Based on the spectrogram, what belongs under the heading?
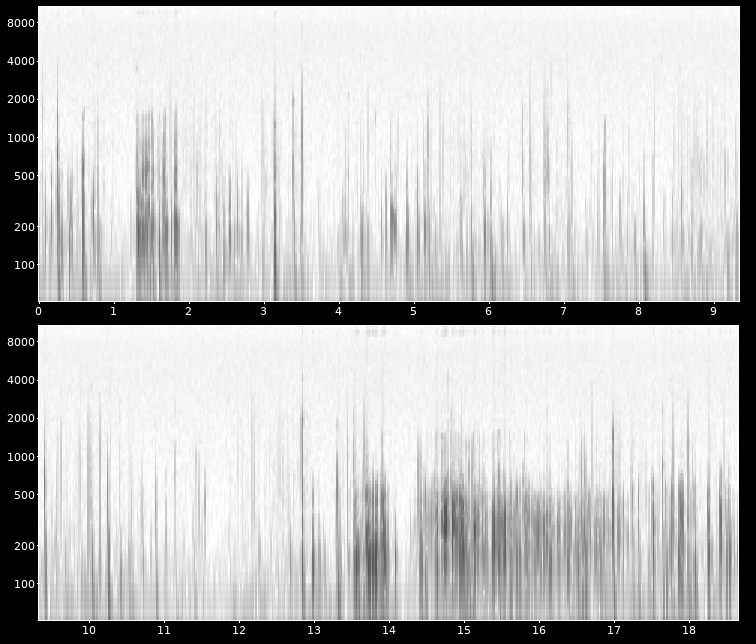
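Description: Irregular gurgles, pops and longer rumbling bursts of an empty stomach growling, ordinary bowel sounds.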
